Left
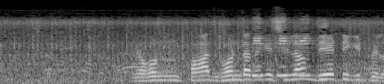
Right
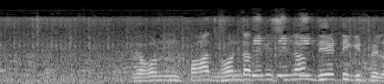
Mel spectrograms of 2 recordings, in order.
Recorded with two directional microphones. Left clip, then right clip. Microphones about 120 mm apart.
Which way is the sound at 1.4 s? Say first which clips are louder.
Right 1 dB; 30° left (ahead or behind).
